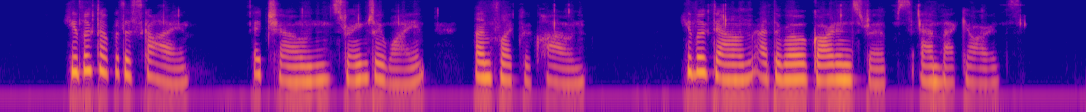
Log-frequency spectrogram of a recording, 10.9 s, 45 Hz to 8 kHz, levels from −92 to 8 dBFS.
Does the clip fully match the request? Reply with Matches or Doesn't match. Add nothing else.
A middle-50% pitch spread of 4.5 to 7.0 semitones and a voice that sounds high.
Doesn't match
